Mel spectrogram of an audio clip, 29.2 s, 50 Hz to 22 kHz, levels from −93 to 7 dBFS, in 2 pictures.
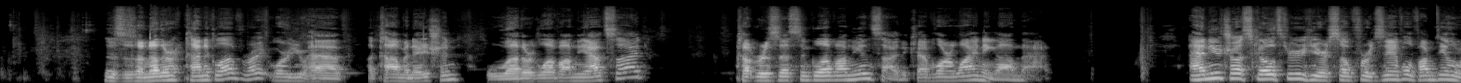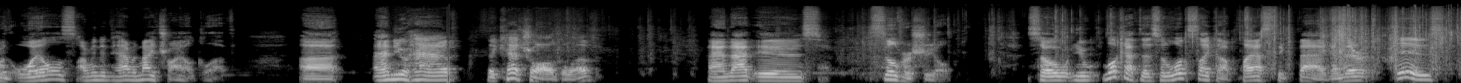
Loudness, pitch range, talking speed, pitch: -24 LUFS, 130-175 Hz, 155 wpm, 150 Hz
